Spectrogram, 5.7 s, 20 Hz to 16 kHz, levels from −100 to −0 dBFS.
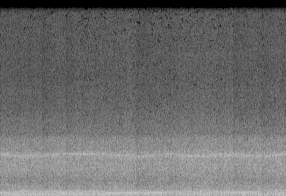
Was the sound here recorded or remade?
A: recorded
